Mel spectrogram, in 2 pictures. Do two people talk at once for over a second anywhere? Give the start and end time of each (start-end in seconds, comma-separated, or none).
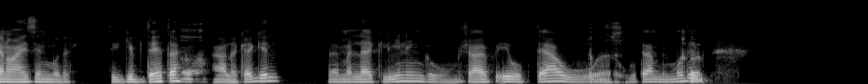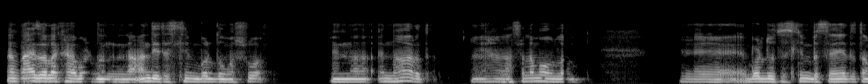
none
